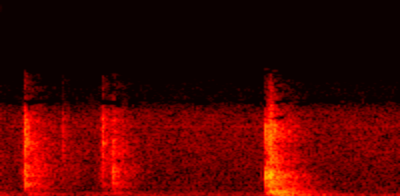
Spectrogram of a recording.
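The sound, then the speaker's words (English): A lock is unlocked at a door: two light clicks, then a heavier, louder clunk, with no talking. “unlock your lock first.”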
